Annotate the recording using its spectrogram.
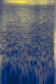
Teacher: फ इंग्लिश में फ देख रहे हो फ यानी हवा निकल रहा है दोनों होठ के बीच में से चिपक नहीं रहा है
